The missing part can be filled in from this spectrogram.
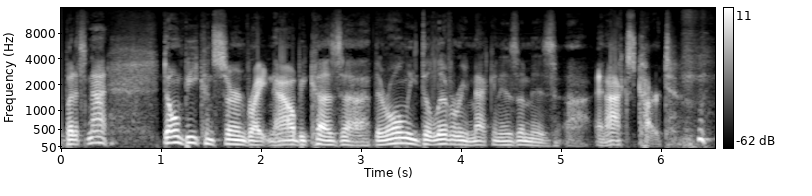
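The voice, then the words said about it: Impression of Johnny. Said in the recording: “That was actually a really good impression, dude. You even had the mannerisms down.”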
